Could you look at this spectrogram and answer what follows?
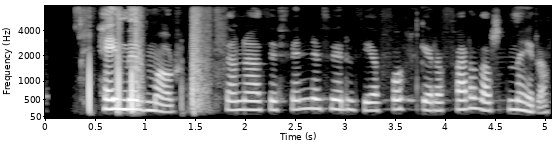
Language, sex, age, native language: Icelandic, male, 18-19, Icelandic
